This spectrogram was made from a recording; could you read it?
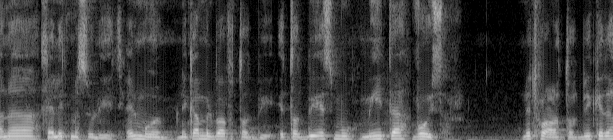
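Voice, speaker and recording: Male Egyptian tutorial presenter, fast talker, slightly high voice, informal walk-through delivery. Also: warm tone. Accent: Egyptian Arabic. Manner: informal, step-by-step explaining. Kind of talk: casual spoken screen-recording tutorial.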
